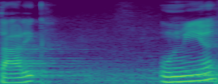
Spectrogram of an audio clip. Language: Sindhi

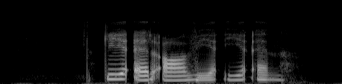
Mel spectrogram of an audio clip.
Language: Swedish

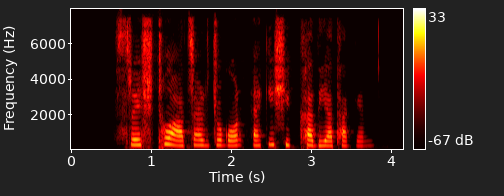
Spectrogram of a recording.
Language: Bangla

